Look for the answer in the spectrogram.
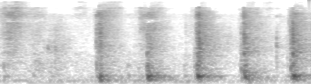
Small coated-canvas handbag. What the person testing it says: if you tap it, you hear that? It is pretty durable.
